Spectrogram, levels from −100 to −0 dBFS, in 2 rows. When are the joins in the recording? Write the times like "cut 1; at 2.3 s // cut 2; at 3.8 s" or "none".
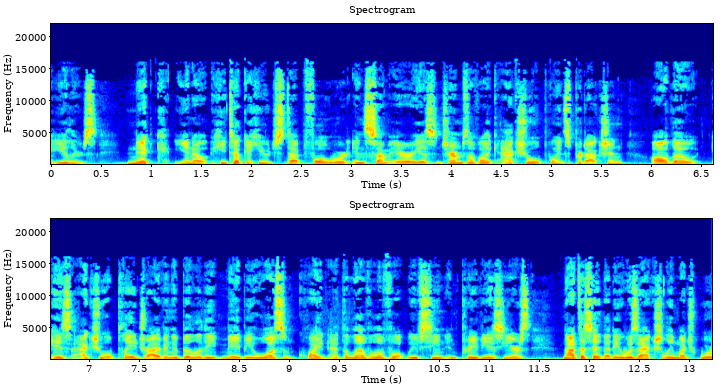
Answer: none

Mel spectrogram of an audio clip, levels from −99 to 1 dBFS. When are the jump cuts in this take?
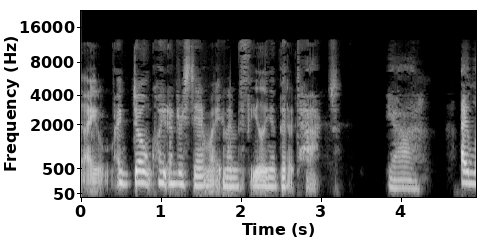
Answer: cut 1; at 1.8 s

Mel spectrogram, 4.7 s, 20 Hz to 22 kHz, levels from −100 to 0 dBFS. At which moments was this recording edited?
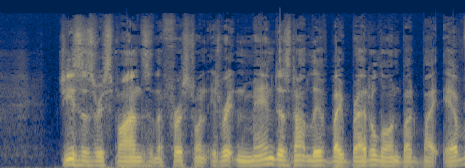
cut 1; at 2.2 s

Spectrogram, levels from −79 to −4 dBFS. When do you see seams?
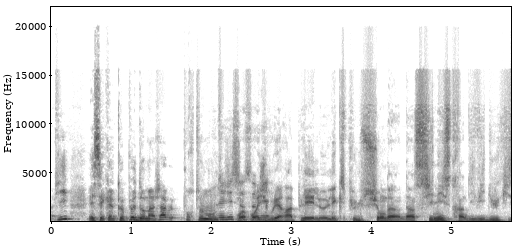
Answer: none

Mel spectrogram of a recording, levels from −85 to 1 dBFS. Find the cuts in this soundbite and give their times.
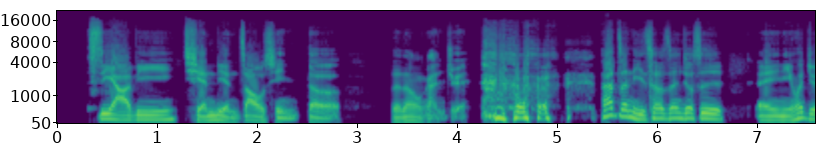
cut 1; at 3.4 s // cut 2; at 5.4 s

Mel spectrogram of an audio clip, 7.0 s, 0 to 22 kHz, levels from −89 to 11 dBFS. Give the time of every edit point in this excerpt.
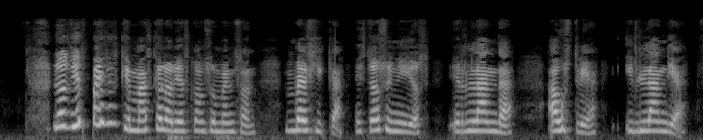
none

